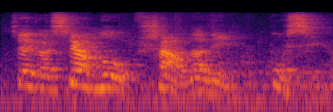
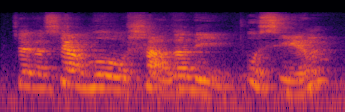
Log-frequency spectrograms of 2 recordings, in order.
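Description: First: Sincere plea, 不行 settling downward at the end; heartfelt insistence; earnest. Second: Slow mockery, 不行 swinging up at the end; sneering, as if they hardly matter; sarcastic. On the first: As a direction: say they are truly needed, 不行 falling. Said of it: "又係好懇切". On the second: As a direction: needle them with a drawn-out, rising 不行. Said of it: "挖苦、 諷刺". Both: Shown as a demonstration.

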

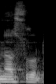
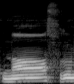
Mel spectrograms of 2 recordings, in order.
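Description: First: Said in the usual way. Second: Nasrun'un ilk hecesi uzun: Naaasrun; uzun elifli a. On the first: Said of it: "mesela Nasrun'du değil mi". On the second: Shown as a demonstration. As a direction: Nasrun derken na hecesini iyice uzat, sonra srun de. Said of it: "Elifi faaliyet". (Nasrun'u elifle, uzun a ile söyle)

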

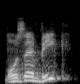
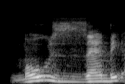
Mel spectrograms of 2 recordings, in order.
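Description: First: Mozambique asked with a rising, unsure tune; reading an odd guess aloud, puzzled; puzzled question. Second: Mozambique said slowly and lower, testing the word; turning the guess over slowly; slow repeat. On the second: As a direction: drag out Mozambique, mulling it over. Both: Shown as a demonstration.

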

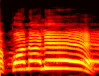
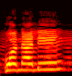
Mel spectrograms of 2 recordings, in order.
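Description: First: Louder, rousing call to the crowd; loud prompt. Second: Said in the usual way. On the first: Shown as a demonstration. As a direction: shout the question to get a loud answer. (मोठ्याने विचारलेला प्रश्न) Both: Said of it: "मोठ्यानं बोला".

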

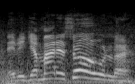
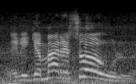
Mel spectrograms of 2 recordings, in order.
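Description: First: Drawn-out loud call of the name; loud slow call. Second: Drawn-out loud call again; loud slow call. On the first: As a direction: stretch it out and call loudly. Urging partner to call Soul. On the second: Repeats the call to Soul. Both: Acted.

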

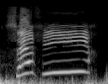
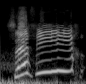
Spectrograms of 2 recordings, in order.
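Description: First: High call again, "Saphir!". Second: High call across the field, "Saphir!". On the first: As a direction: call "Saphir!" over the field. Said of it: "c'est honteux". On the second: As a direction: shout "Saphir!" to a far horse. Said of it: "je vais crier". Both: Real, not acted.

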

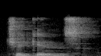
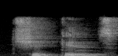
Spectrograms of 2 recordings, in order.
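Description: First: Severe, no-nonsense big sister; severe correction. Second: Put-on dutiful little-boy echo; obedient. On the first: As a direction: correct a small child firmly. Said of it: "said Tiffany severely". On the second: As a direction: echo the correction like an obedient child. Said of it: "said Wentworth obediently". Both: A narrator's reading.

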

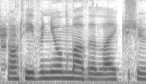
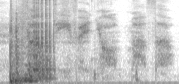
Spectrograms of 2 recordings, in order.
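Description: First: Said in the usual way. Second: Softly whispered jab; taunting whisper. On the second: Pretend. Player insulting Mister Sheep, whispering.

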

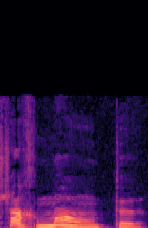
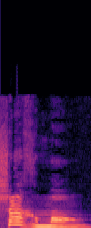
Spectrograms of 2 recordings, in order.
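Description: First: "charmante" closing on an audible T; slow "charmante", release the T clearly at the end; sounded final T. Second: "charmant" ending on a nasal vowel, no T; silent final T. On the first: Teacher showing the feminine form, "charmante" with T pronounced. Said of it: "ونقرأ حرف T". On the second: Teacher showing the masculine form, "charmant" with silent T. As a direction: leave the T of "charmant" unspoken. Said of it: "أيضًا لا نقرأ، آه، الحرف T". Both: Shown as a demonstration.

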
